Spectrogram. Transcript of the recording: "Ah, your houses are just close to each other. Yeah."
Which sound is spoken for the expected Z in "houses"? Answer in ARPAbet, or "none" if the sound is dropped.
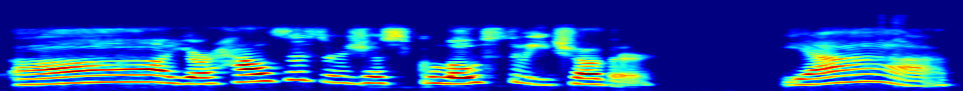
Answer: Z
